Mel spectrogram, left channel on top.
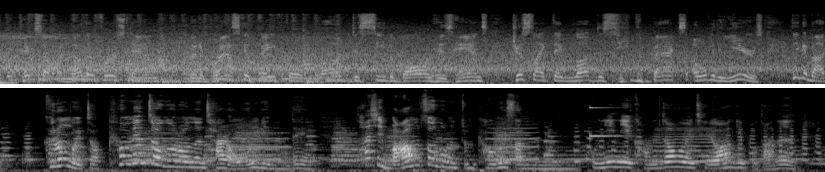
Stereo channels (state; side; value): different; both; correlation 0.00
